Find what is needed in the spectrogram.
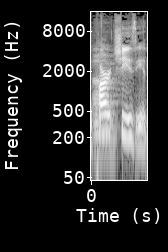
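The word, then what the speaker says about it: Patxi's: there's a place in the Bay Area called Pachis. Everybody pronounces it differently. – Parcheesi. It's called Parcheesi. – It's spelled P-A-T-X-I apostrophe S. So you can understand the mispronunciation.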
